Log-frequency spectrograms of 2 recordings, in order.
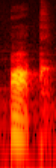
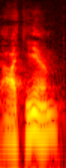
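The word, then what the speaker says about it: אח: Even though it should be Akim in the plural state, but Ak is a brother. And you notice that Ak, that comes from, again, a guttural, Ak, Ak. Notice the guttural at the end, Ak.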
